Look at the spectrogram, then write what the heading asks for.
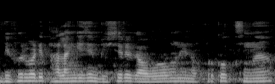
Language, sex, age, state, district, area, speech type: Bodo, male, 18-30, Assam, Chirang, rural, spontaneous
